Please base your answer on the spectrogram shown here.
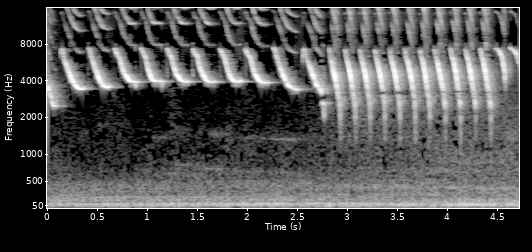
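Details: Belgian canary singing a tour of clear descending whistled slurs at a steady pace, switching to a faster, denser run of sharp downward notes.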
